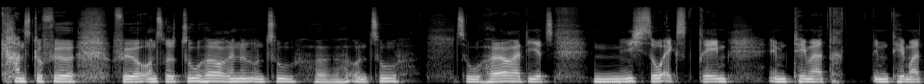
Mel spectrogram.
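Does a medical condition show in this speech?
Yes: stuttering; developmental, lifelong, possibly inherited, father stuttered, brother fluent, logopedic speech therapy, constant since second grade; audible block on saying he stutters; blocks while speaking; here repeated sounds, repeated words, prolonged sounds.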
